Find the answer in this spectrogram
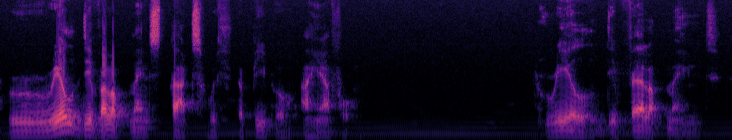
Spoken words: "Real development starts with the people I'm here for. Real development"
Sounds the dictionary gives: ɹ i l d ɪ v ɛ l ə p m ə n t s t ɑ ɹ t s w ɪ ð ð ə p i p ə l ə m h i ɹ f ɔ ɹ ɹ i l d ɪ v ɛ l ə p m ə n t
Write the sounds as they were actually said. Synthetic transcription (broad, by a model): ɹ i l d ɪ v ɛ l ə p m ə n t s t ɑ t s w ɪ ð ð ə p i p ə l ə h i f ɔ l ɹ i l d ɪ v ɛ l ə p m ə n t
